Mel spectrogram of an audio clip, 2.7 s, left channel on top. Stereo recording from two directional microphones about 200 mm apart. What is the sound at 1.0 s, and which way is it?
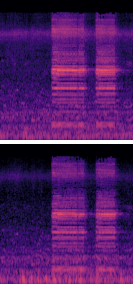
Car alarm, 55° left (ahead or behind).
